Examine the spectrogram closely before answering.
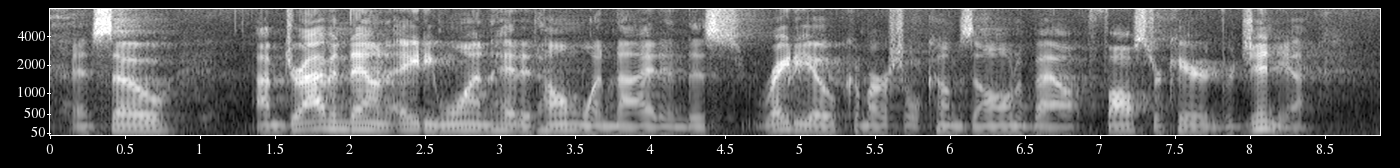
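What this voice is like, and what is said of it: Tennessee Southern accent. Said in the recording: “we had relocated here from Tennessee, if you wondered where the accent was from.”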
